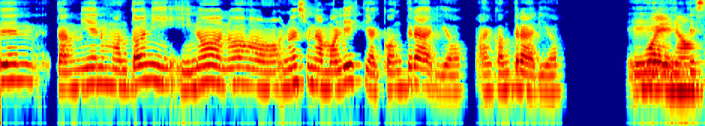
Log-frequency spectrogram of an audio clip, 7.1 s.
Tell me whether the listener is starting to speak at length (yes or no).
no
